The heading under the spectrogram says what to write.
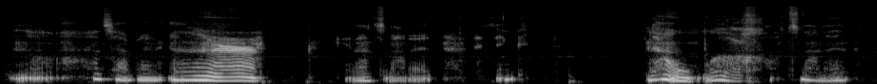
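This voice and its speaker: Mumbling at a very slow pace, a woman's voice shows big swings in loudness. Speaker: comic artist livestreamer. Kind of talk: live drawing stream, thinking aloud. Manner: mumbling to herself; casual, halting.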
